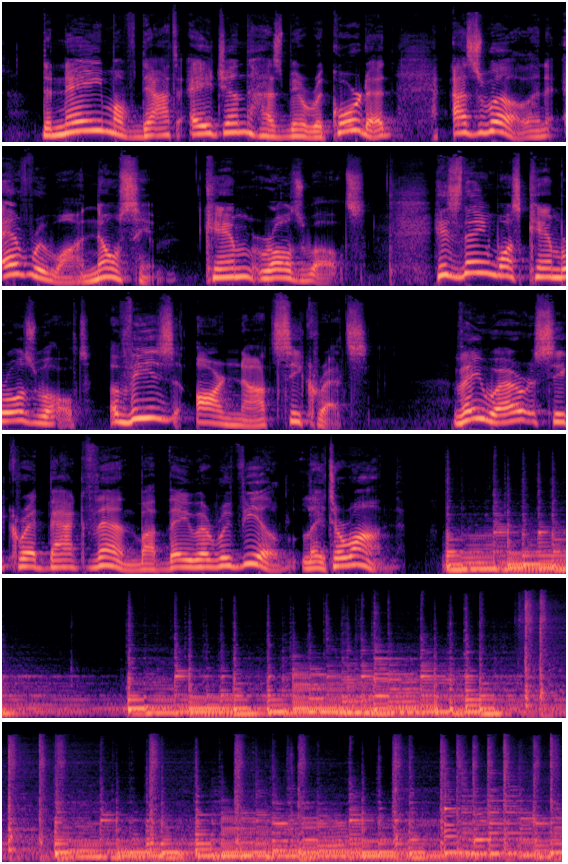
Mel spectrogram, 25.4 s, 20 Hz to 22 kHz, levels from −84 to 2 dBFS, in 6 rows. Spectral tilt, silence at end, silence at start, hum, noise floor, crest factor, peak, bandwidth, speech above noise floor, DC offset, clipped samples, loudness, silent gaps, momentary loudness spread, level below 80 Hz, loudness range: -6 dB/octave; 0 s; 0.3 s; none; -62 dBFS; 18 dB; -4 dBFS; 18 kHz; 40 dB; under 0.1%; under 0.1%; -23 LUFS; none; 10 LU; -50 dBFS; 3 LU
